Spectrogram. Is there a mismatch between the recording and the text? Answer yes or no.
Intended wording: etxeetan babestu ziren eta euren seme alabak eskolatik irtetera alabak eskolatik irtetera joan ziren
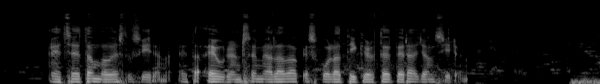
yes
